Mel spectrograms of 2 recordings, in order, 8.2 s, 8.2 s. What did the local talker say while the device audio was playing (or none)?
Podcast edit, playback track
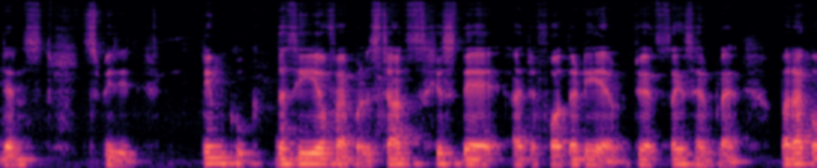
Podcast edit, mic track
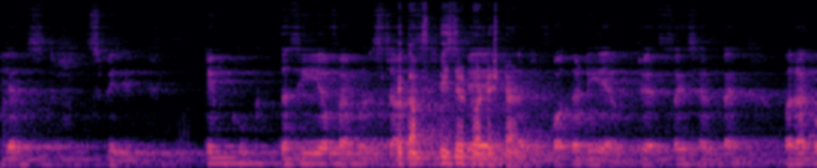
becomes easier to understand.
